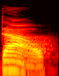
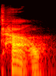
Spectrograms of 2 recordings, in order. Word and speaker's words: Tao: the Hard Rock, and Dow, which most people pronounce Tao. Oops. Yeah. Tao. It's pronounced Dow in the Venetian.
